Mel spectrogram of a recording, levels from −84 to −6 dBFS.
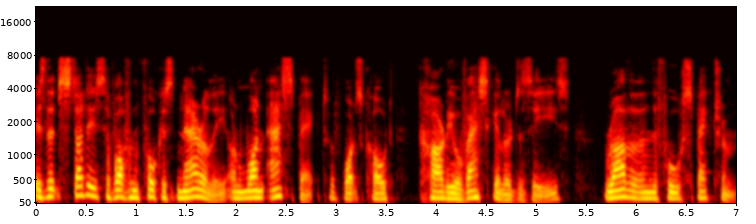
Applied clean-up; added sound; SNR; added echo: none; none; none; none.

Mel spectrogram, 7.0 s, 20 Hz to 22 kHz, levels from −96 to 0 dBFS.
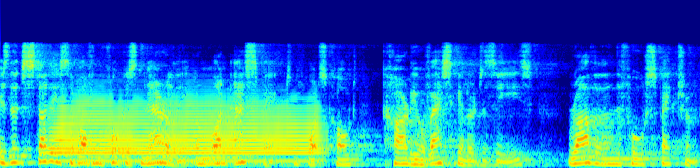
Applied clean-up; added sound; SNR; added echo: none; Brass instrument; -2 dB; reverberation time 1.9 s.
